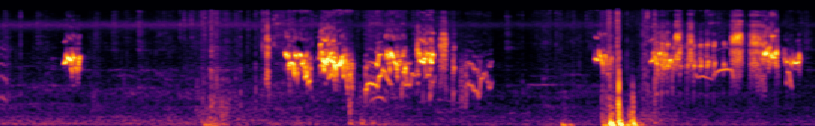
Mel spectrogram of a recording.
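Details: Two pet budgerigars singing and talking together: bursts of rapid, chattering warble and squeaky chirps. Loud thumps or clicks near two seconds and five seconds.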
